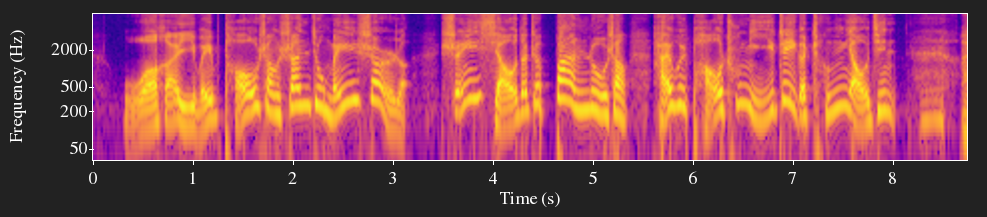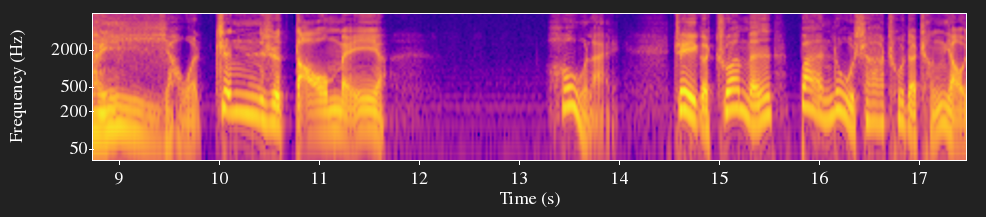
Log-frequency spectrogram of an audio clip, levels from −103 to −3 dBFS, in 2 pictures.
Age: 30-49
